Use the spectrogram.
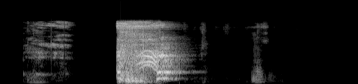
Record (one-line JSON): {"cough_length": "3.6 s", "cough_amplitude": 32768, "cough_signal_mean_std_ratio": 0.38, "survey_phase": "beta (2021-08-13 to 2022-03-07)", "age": "45-64", "gender": "Male", "wearing_mask": "No", "symptom_none": true, "smoker_status": "Ex-smoker", "respiratory_condition_asthma": false, "respiratory_condition_other": false, "recruitment_source": "REACT", "submission_delay": "2 days", "covid_test_result": "Negative", "covid_test_method": "RT-qPCR", "influenza_a_test_result": "Negative", "influenza_b_test_result": "Negative"}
